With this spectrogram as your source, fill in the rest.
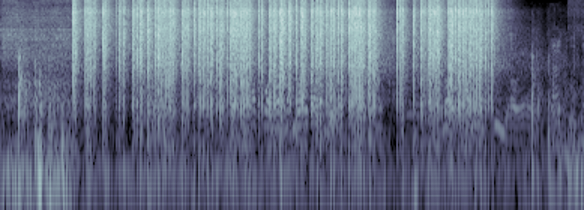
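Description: A firework fountain crackles with sharp pops.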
